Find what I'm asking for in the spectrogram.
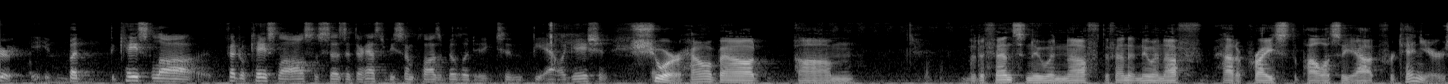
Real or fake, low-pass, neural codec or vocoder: real; 7.2 kHz; none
